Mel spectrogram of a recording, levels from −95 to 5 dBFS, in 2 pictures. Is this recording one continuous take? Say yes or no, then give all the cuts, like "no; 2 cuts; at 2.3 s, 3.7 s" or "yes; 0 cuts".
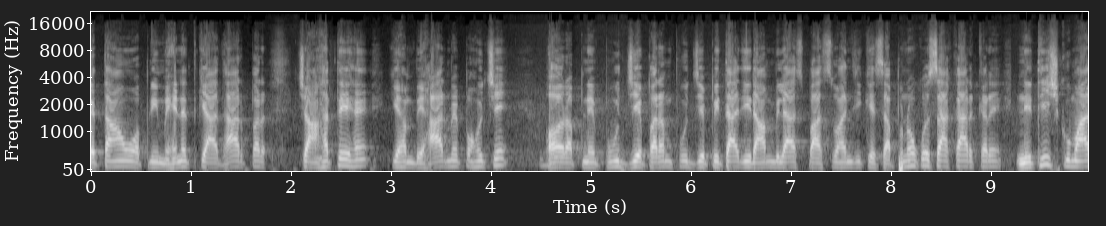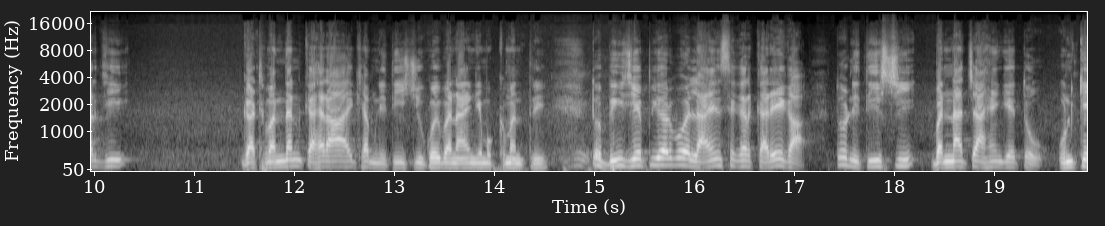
no; 1 cut; at 9.1 s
